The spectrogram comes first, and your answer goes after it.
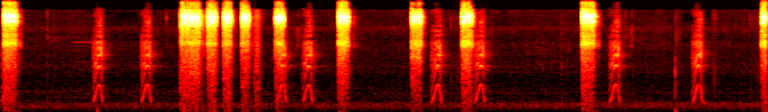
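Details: Wild flying lemur call used to lure the animals at night: sharp broadband clicks mixed with short upward-sweeping chirps, irregularly spaced, some in quick bursts, over a steady low hum.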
